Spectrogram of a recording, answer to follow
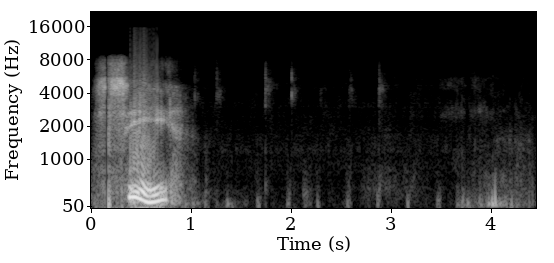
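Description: A man's voice for about the first second, then faint, irregular clicks and ticks of a stylus tapping and stroking across a writing tablet as numbers are handwritten, with a small cluster of them near the end.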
